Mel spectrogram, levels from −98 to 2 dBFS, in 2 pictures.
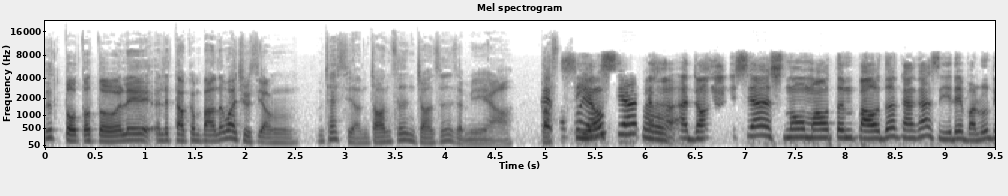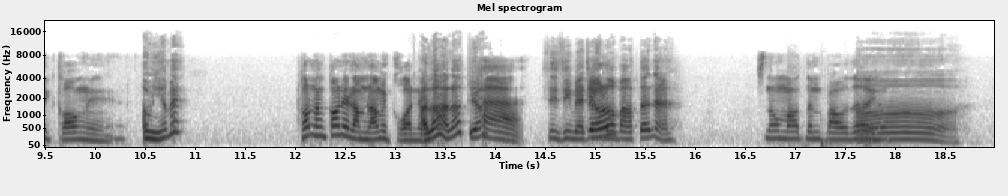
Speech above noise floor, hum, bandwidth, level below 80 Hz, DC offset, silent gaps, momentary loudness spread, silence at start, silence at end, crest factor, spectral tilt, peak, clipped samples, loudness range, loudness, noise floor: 44 dB; none; 15.5 kHz; -64 dBFS; under 0.1%; none; 16 LU; 0 s; 0.35 s; 22 dB; -3.5 dB/octave; -2 dBFS; under 0.1%; 8 LU; -23 LUFS; -67 dBFS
